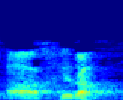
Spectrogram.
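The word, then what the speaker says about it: آخرة: عاجلہ آخرہ کے مقابلے میں، آخرہ آخرت جسے ہم آخرت کہتے ہیں، عربی میں اس کا تلفظ آخرہ ہوگا، اس آخرہ کے مقابلے میں دو الفاظ آتے ہیں.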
